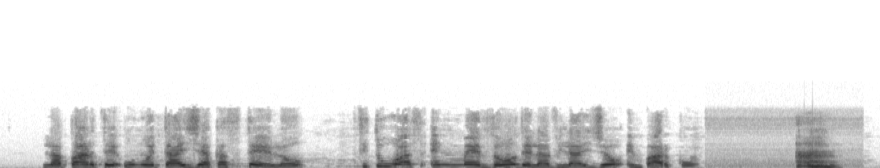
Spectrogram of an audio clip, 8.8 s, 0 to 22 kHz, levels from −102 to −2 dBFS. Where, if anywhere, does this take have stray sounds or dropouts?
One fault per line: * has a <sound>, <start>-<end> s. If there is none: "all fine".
* has a throat clearing, 7.9-8.4 s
